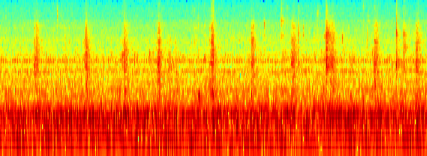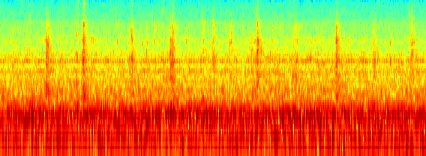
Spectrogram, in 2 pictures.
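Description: A person chewing food close to the microphone, with a run of small wet mouth clicks and smacks about two a second and one sharper click about four seconds in. A low steady hum sits underneath.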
